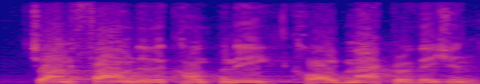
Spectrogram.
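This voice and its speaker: The speaker has an Irish accent and a moderate pace. The intonation stays monotone and flat. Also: man. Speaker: business group president. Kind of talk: event introduction speech. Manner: halting, many fillers.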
